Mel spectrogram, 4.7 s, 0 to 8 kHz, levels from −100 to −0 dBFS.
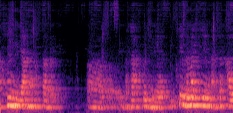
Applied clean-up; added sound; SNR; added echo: neural separator model SepFormer DNS4.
